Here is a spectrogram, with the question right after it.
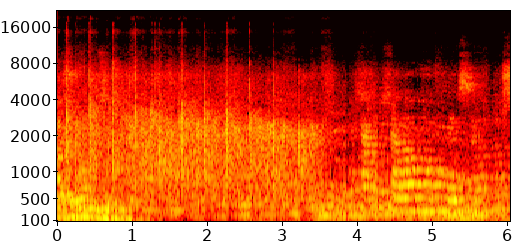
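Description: A congregation at a French-language worship service applauding in praise of Jesus Christ, steady dense clapping with rhythmic accents, while a voice speaks or sings over it.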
